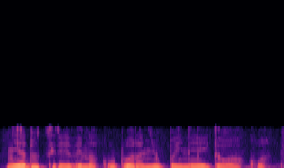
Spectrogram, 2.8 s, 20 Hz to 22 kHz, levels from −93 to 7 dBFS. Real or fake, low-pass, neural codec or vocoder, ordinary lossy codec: fake; 5.4 kHz; vocoder, 44.1 kHz, 80 mel bands, Vocos; none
